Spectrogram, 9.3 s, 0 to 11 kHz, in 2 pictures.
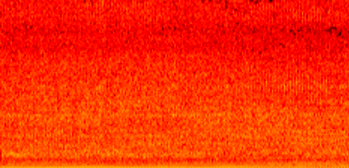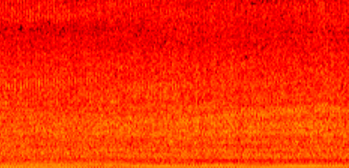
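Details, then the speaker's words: Craftsman mower, Briggs Quantum 6.75: after fixing the choke flap, tightening the loose choke spring and blowing out the carb holes, steady even drone with no misses, surges or knocks; running well. "Blew the holes out a little bit, because it does run pretty well, right?"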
